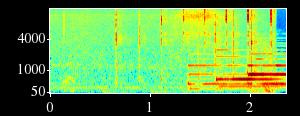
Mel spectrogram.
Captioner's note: clapping; piano music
